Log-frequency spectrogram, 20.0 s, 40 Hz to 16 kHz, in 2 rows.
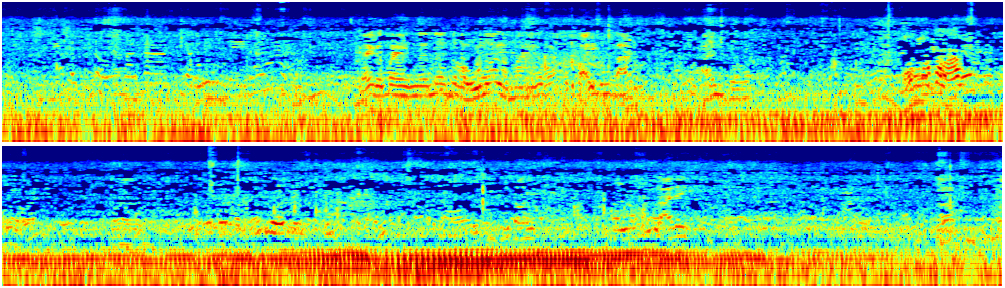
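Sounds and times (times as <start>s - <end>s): people chatting: 0.0s - 20.0s
vehicle engine rumble passing: 9.8s - 20.0s.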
